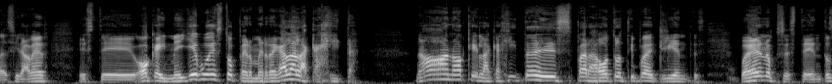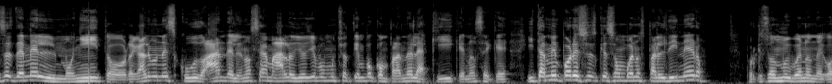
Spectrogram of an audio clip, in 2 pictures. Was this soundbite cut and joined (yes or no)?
yes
